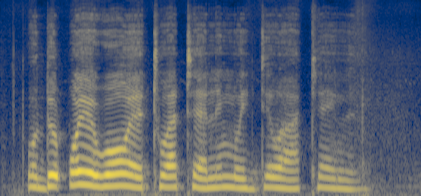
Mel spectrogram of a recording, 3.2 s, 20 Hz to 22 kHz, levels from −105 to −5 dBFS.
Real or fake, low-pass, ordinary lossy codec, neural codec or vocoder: fake; none; none; codec, 44.1 kHz, 1.7 kbps, Pupu-Codec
